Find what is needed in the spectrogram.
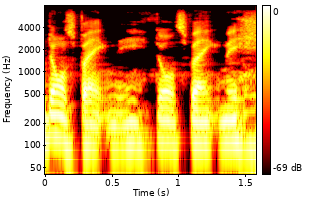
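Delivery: low, very soft mock plea; imitated pleading child. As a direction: lightly mimic a child begging under his breath. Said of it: "the whole time he's like".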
